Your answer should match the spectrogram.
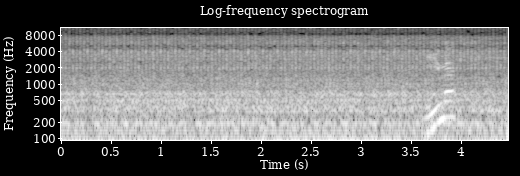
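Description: Citroën C4 Picasso's 115 hp 1.6 HDi four-cylinder turbodiesel idling steadily, heard from over the open engine bay; it runs nicely and evenly.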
